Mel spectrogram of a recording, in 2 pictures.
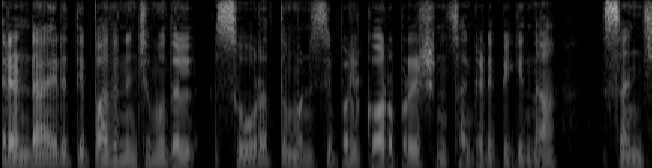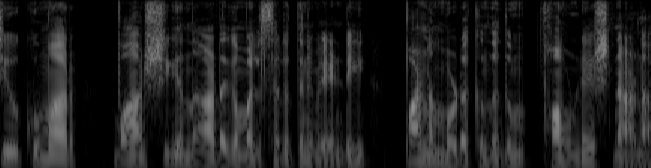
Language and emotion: Malayalam, neutral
